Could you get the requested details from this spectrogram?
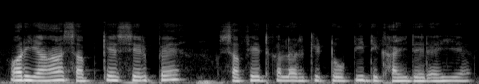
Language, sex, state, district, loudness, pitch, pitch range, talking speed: Hindi, male, Karnataka, Bangalore, -18 LUFS, 175 Hz, 165-190 Hz, 165 wpm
